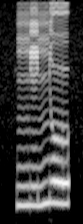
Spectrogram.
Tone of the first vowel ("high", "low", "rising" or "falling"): low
